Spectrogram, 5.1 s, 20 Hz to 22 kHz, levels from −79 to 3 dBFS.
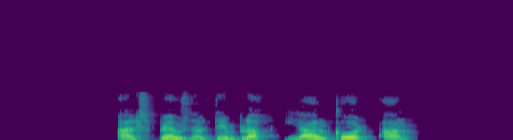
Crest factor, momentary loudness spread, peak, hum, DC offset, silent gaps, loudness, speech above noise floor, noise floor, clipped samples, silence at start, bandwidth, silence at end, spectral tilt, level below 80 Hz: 18 dB; 9 LU; -2 dBFS; none; under 0.1%; none; -19 LUFS; over 71 dB; under -90 dBFS; under 0.1%; 1.2 s; 7.6 kHz; 1.05 s; -6 dB/octave; -70 dBFS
